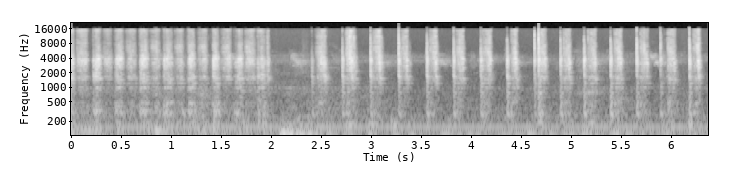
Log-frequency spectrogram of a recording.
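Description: Fingertips and nails rub and scratch an aged, crumbling white foam seal strip on the top edge of a car's aluminum radiator, and bits crumble off. A fast run of dry, bright scratching strokes gives way after a brief low thump to slower, separate rasping strokes over a steady low rumble.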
